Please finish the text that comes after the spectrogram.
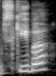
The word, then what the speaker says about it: Skiba: meet you pleasure um pronouncing your last name skeba yeah you got it awesome I appreciate that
